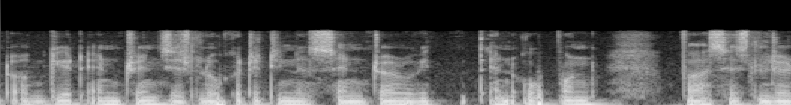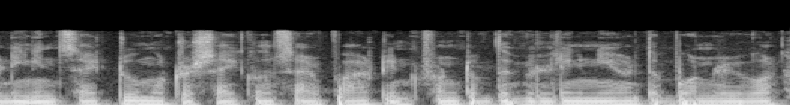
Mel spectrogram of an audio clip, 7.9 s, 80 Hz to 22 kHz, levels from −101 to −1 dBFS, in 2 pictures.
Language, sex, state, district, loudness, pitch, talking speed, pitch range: English, male, Sikkim, Gangtok, -17 LUFS, 95 Hz, 190 wpm, 90-95 Hz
